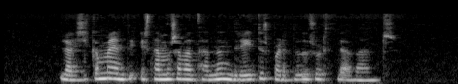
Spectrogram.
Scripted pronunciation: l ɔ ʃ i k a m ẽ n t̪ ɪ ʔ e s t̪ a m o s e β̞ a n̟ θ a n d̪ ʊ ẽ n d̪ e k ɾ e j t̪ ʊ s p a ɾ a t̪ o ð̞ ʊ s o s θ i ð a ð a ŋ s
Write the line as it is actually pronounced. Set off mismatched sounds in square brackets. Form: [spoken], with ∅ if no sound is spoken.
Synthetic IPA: l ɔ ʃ i k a m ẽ n t̪ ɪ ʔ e s t̪ a m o s [a] β̞ a n̟ θ a n d̪ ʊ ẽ n d̪ e [∅] ɾ e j t̪ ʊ s p a ɾ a t̪ o ð̞ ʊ s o s θ i ð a ð a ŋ s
